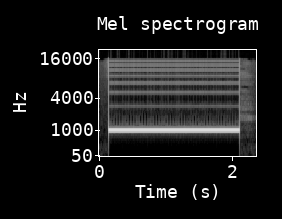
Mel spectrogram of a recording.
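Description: Loud, steady 1 kHz test-pattern tone, the beep that goes with television colour bars, held for about two seconds and then cut off suddenly.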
